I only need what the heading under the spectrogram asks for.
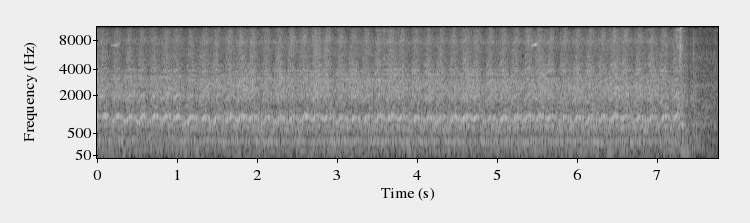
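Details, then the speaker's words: Broken-down truck "Mater", cranked on a hot day: steady starter churn with even cranking rhythm, acts like it wants to fire but never catches; crank-no-start. "It acts like it wants to fire. All right, guys, the cell phone's overheating because it's hot as heck outside, but yeah. I got the Sony with me, too, so try to keep cranking this thing up."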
